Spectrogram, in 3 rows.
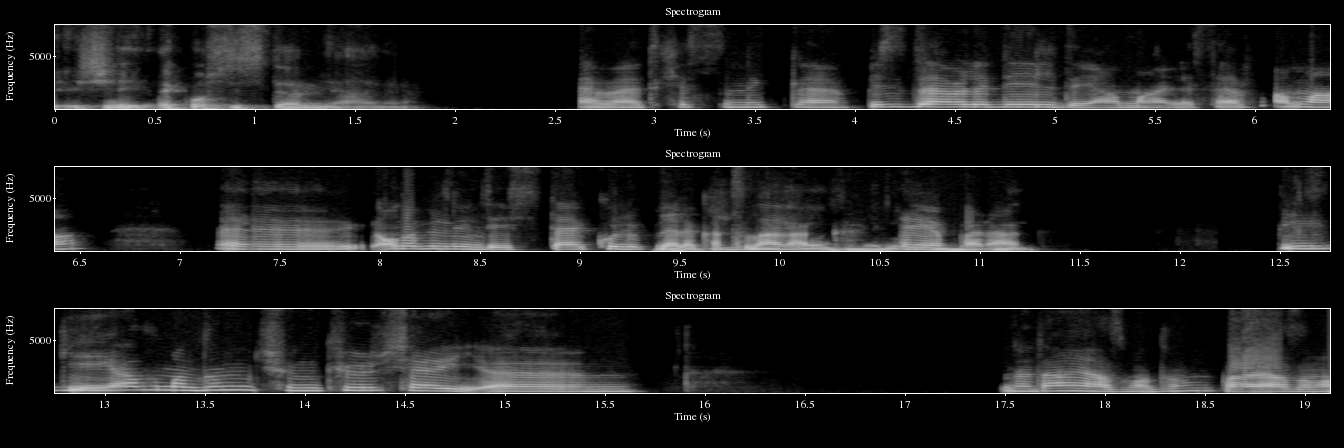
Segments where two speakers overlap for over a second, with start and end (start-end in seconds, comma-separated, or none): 9.4-11.2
